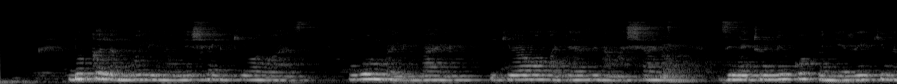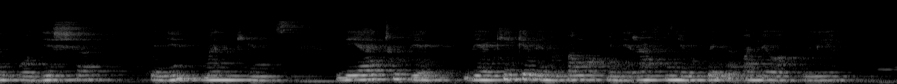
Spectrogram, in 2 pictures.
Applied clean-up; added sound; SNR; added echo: none; none; none; reverberation time 1.0 s.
